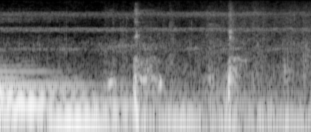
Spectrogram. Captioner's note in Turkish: Öksürük sesleri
